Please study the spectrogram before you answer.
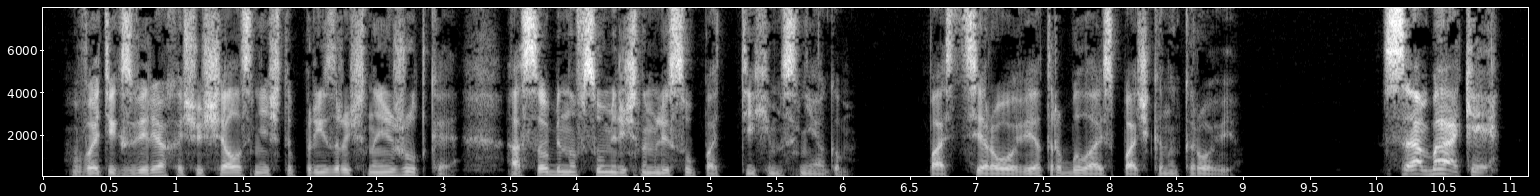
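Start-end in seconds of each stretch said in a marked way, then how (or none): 10.0-10.9 disdainful, contemptuous, pitched-up outburst. A bald man dismisses the wolves as dogs, contemptuous. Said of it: "презрительно бросил лысый".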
